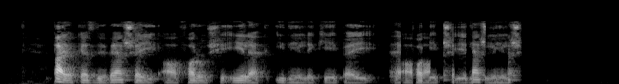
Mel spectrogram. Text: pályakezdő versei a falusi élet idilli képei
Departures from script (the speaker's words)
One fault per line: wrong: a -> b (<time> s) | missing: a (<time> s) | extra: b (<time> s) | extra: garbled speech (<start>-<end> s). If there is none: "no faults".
extra: garbled speech (3.9-5.2 s)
